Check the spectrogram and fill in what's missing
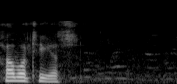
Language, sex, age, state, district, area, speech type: Assamese, male, 45-60, Assam, Sivasagar, rural, spontaneous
